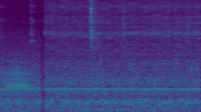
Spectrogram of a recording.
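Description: Wire whisk stirring a thin sour-cream sauce in a stainless-steel skillet: soft swishing with a few light ticks of wire against the pan. A steady high hum from the running induction cooktop sits underneath.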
